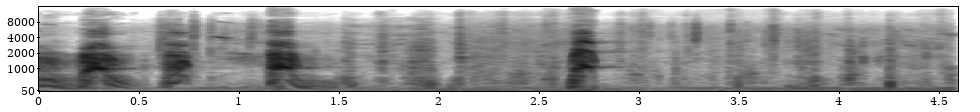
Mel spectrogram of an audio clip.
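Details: Stray dog barking: four loud, harsh, harmonic barks at uneven gaps, two close together early, then a pause before a last one, with faint scattered clicks and a low steady hum behind.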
